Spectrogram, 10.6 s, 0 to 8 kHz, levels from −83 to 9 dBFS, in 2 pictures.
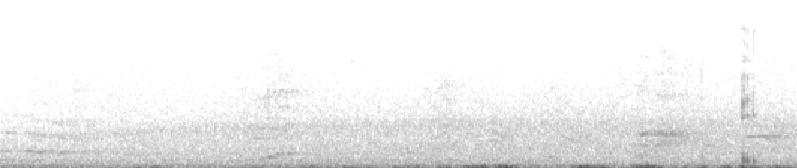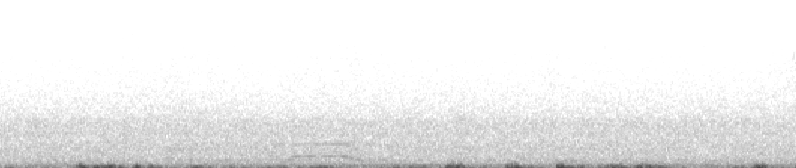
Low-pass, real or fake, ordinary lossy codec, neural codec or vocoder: none; real; none; none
